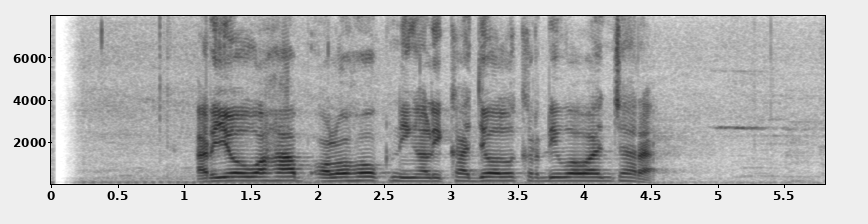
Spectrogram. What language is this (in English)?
Sundanese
